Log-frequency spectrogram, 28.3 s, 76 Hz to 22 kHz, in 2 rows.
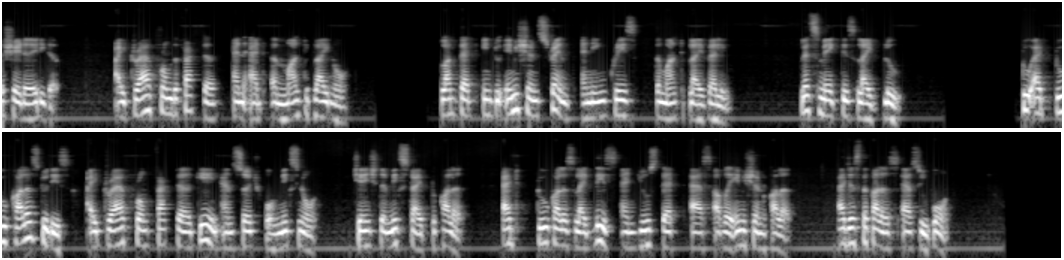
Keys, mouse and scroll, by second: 1.6-2.0 drag, 2.5 click, 3.0 click, 3.6-5.4 drag, 5.8 click, 6.9 click, 7.5 click, 9.1 ctrl+shift+click, 10.1 ctrl+shift+click, 10.9 ctrl+click, 11.2-11.7 drag, 11.2-11.7 middle drag, 12.1 click, 13.5 click, 14.2 x, 14.4 click, 14.6-17.9 drag, 18.4-19.4 drag, 19.9 click, 20.5 ctrl+c, 20.9 ctrl+v, 21.4 ctrl+v, 23.7 click, 24.4-24.7 drag, 25.6 click, 27.1-27.9 middle drag.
